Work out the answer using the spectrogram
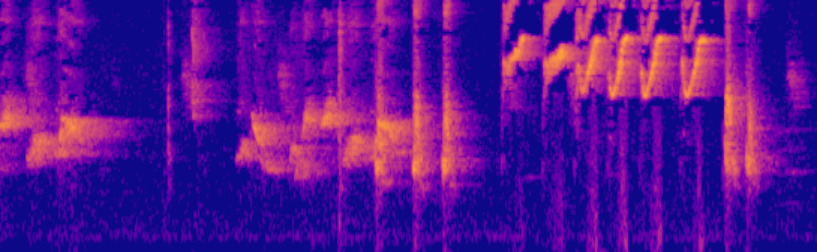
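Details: Varied white-rumped shama song: mellow whistled phrases and clicks, a brief pause, then a fast, high, repeating upslurred trill and a final rich whistle.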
